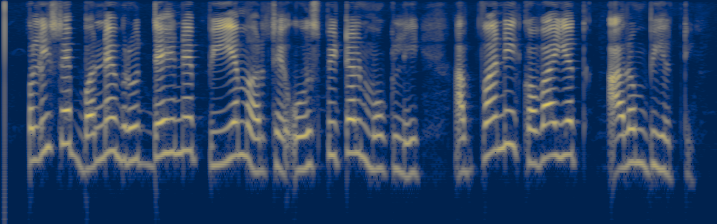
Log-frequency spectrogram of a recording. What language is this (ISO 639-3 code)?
guj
